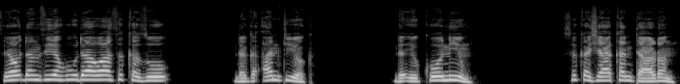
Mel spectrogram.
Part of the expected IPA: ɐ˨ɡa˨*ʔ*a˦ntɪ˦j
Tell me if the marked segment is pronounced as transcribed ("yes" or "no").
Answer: yes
